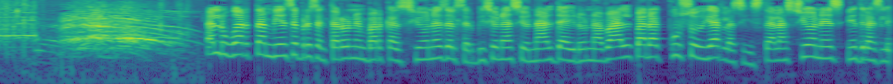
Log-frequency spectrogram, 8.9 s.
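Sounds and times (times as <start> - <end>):
protest crowd shouting slogans against a mining company: 0.5 - 2.1
speech: 2.5 - 8.9.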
